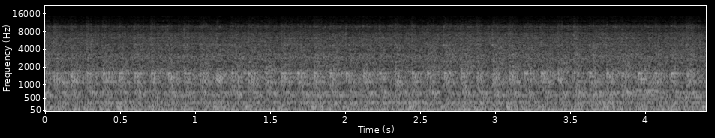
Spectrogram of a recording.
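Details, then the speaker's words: VR Commodore with a swapped RB engine and new injectors, cranking after a fuel-delivery check: steady starter churn that never catches, as the injectors get no fuel; crank, no start. "no fuel no no they're not getting fuel wonder why"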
